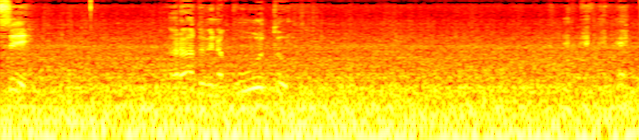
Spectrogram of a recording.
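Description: Tyres and engine rumble low and steady inside a car cruising at highway speed.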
